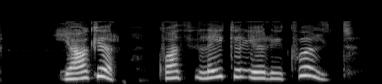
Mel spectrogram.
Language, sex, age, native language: Icelandic, male, 11, Icelandic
